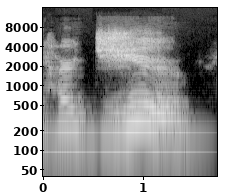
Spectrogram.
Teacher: uma palavra que termina em D e vem seguida de you, ao invés de fazer heard you, heard you, vira esse DJ, you. Não é obrigatório, mas é bem comum.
